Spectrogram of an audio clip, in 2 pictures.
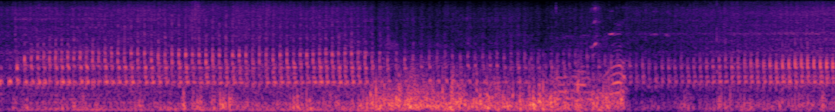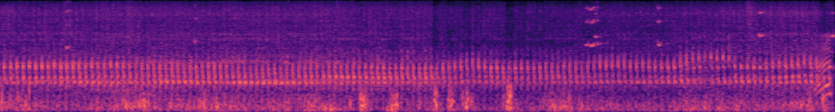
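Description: Yamaha motorcycle engine running steadily while being ridden. A louder rushing noise covers it for about two seconds a few seconds in, then stops suddenly.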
